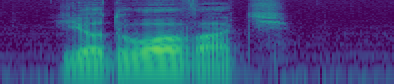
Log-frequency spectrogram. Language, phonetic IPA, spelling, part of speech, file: Polish, [jɔdˈwɔvat͡ɕ], jodłować, verb, Pl-jodłować.ogg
